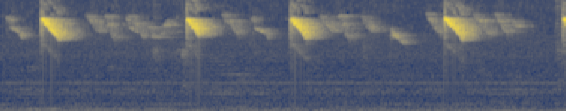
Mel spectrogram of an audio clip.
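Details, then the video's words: Female white-eye as a lure for males: high, thin, falling slurred calls every one and a half to two seconds, each trailed by a few softer high chirps, over faint low noise. "pleci betina#buat pancingan pleci jantan"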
